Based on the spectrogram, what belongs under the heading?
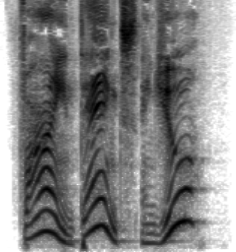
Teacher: Observe la entonación creciente en, en you.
